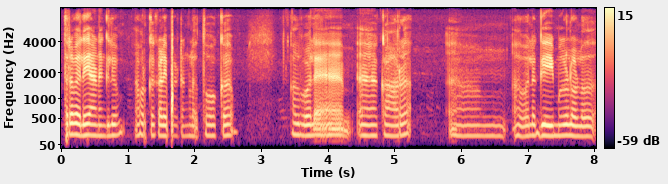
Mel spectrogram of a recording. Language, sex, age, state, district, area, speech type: Malayalam, female, 45-60, Kerala, Idukki, rural, spontaneous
